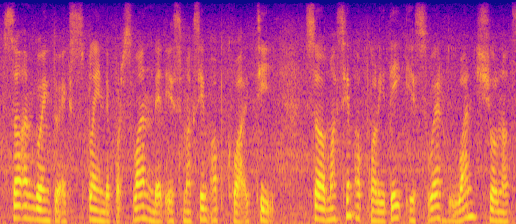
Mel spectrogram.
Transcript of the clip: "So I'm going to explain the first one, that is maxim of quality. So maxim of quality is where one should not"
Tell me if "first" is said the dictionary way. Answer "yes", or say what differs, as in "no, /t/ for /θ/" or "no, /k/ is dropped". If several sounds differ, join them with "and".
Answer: no, /p/ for /f/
